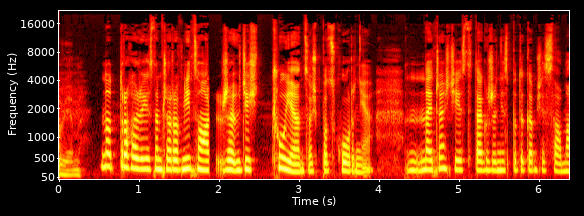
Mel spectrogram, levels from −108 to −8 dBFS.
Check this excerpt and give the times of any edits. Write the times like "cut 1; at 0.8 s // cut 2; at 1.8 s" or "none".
cut 1; at 1.9 s // cut 2; at 4.3 s

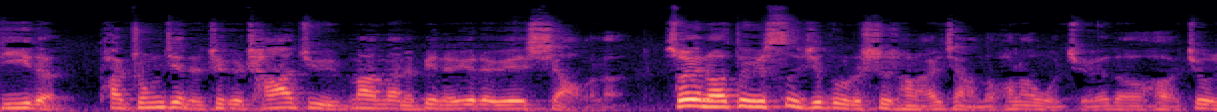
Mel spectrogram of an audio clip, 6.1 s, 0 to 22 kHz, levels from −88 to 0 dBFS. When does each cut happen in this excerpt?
cut 1; at 3.2 s

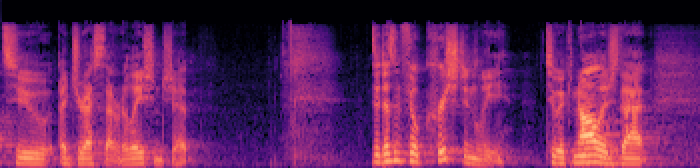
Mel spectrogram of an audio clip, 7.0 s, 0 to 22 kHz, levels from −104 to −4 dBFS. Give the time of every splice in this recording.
cut 1; at 3.7 s

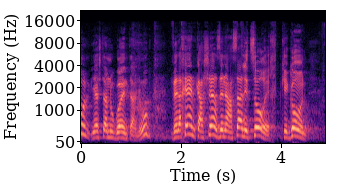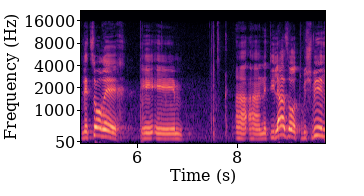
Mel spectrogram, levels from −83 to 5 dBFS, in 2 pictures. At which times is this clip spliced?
none

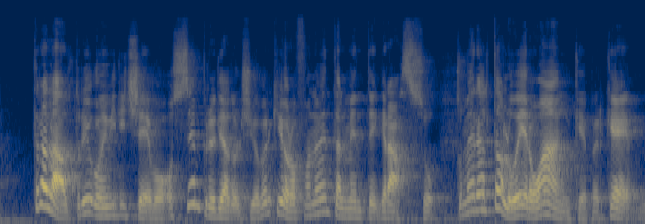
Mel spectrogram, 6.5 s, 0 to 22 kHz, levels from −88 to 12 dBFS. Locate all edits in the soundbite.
cut 1; at 4.6 s

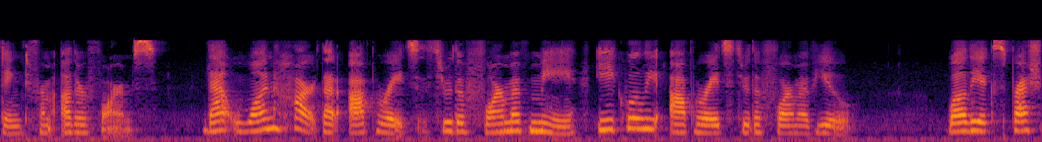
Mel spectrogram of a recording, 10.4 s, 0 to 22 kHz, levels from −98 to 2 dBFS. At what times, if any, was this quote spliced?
cut 1; at 1.9 s // cut 2; at 5.9 s

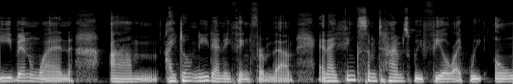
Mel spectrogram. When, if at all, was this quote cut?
none

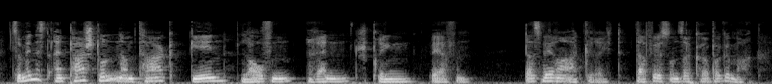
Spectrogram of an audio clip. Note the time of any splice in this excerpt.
none

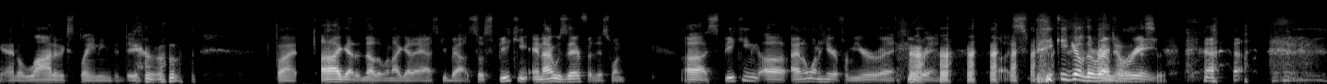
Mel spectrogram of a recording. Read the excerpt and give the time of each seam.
none

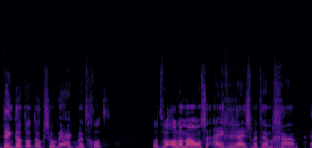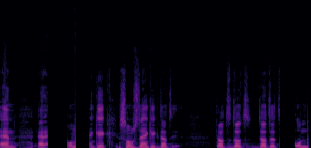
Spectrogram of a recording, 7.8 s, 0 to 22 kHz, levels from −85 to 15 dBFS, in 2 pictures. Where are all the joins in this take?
cut 1; at 3.7 s

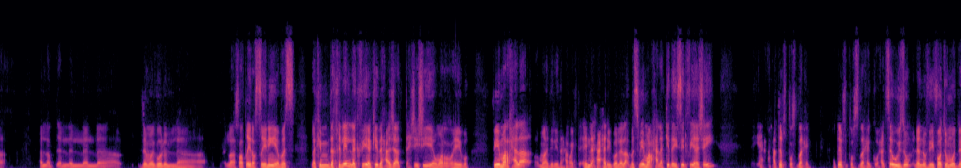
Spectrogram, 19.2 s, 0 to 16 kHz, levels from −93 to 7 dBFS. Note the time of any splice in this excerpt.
cut 1; at 10.7 s

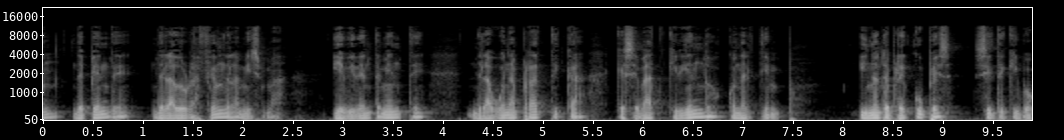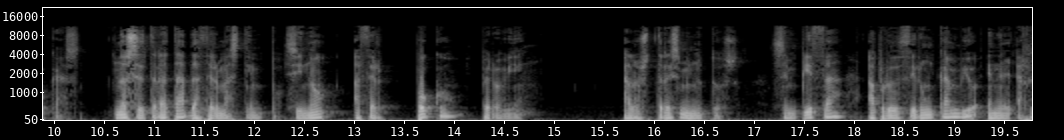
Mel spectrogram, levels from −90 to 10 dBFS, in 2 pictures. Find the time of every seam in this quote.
cut 1; at 10.5 s // cut 2; at 15.6 s

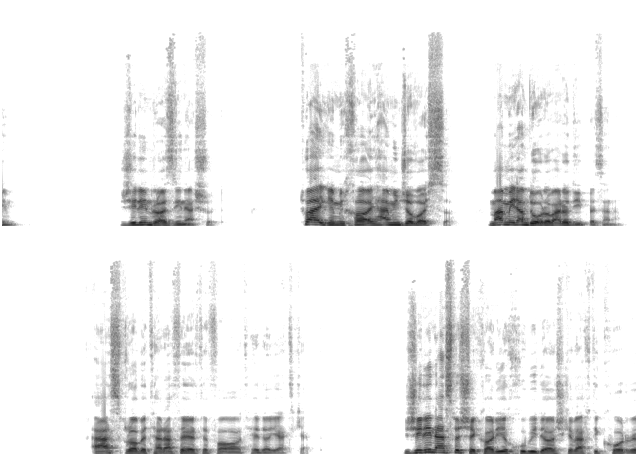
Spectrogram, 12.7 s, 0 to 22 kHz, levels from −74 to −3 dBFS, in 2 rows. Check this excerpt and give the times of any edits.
none

